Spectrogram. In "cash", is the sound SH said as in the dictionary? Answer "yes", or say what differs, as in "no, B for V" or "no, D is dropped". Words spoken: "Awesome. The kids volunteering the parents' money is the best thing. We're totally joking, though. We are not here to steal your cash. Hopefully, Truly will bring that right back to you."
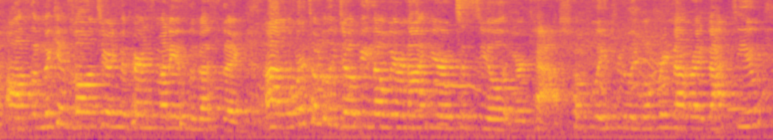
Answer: yes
